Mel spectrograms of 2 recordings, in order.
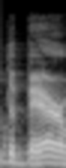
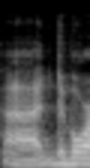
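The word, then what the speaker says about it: de Boer: I'll refresh your memory a bit, because Nicole DeBear was there. DeBoer, I always forget how to say her name too, but she was there as Ezri.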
